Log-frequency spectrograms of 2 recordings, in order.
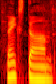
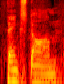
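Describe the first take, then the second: First: It is said in the speaker's normal voice. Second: It is said in an imitated character voice.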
